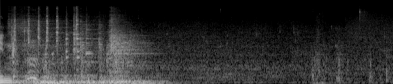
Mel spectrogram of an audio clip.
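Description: A metal lever clanks as it is pulled.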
